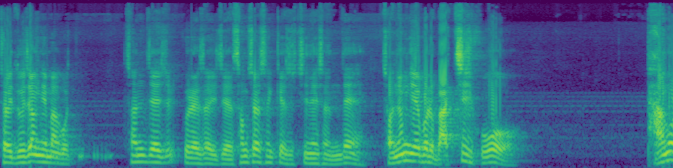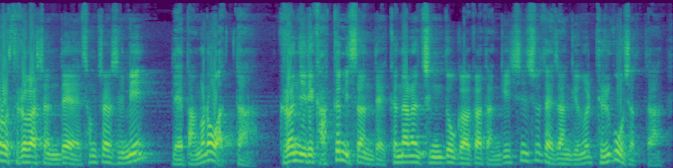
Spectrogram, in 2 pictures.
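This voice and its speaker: Mellow-voiced monk giving a joking dharma talk. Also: male voice, mid-range voice, animated, fairly quick. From Chungcheong, Korea. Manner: chatty, joking asides, quizzes the audience. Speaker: Buddhist monk lecturer. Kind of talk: dharma lecture to a lay audience. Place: temple lecture hall with audience.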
